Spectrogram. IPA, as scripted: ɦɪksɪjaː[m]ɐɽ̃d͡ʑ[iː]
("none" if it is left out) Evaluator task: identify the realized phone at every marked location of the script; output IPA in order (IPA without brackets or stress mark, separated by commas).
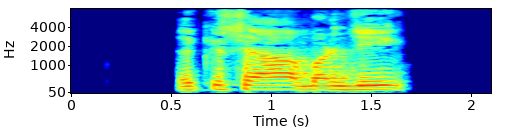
b, iː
